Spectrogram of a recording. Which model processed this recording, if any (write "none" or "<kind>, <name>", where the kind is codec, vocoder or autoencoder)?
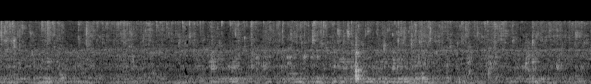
none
